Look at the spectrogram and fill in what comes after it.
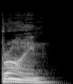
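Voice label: "brine", British English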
